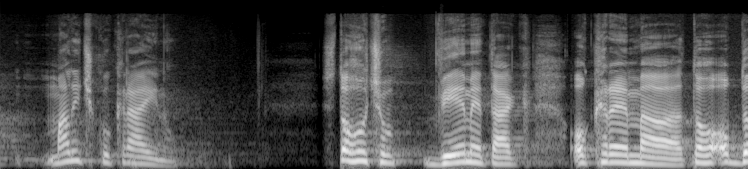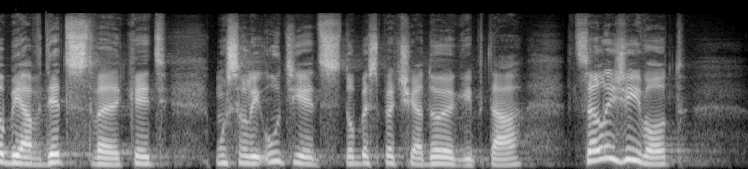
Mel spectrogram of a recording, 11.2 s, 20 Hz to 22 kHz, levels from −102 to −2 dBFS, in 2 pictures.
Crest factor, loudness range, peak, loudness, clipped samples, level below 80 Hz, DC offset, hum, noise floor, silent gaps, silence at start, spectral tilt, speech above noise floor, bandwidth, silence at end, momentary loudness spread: 18 dB; 5 LU; -2 dBFS; -19 LUFS; under 0.1%; -66 dBFS; under 0.1%; none; -68 dBFS; none; 0.35 s; -4 dB/octave; 49 dB; 16 kHz; 0.5 s; 12 LU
